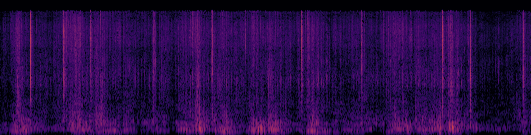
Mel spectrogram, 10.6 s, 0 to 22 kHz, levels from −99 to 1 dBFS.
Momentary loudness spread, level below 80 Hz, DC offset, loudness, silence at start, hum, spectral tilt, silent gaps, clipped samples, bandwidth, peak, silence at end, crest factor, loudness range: 15 LU; -78 dBFS; under 0.1%; -51 LUFS; 0 s; none; -1 dB/octave; none; under 0.1%; 17 kHz; -12 dBFS; 0 s; 42 dB; 4 LU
